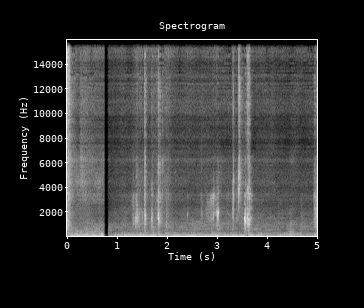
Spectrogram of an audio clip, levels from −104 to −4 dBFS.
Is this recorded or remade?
remade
